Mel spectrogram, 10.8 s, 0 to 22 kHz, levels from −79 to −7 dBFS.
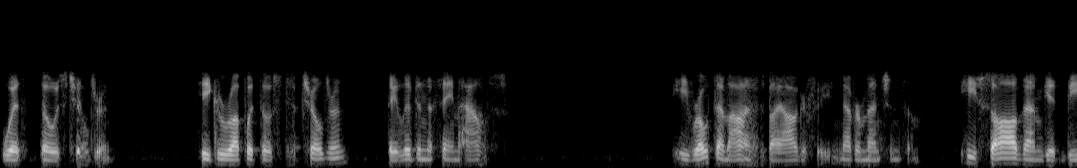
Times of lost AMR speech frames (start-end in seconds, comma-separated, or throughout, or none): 0.78-0.89, 2.88-2.95, 4.78-4.86, 7.40-7.66, 9.74-9.78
